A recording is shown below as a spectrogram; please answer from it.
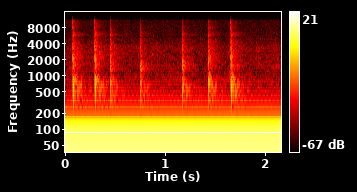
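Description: Quick series of sharp taps, about seven in two seconds, from a stylus striking a touchscreen as a word is handwritten, over a steady low electrical hum.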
